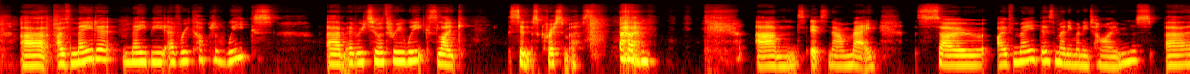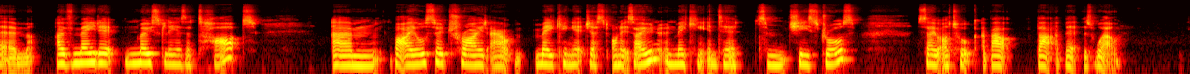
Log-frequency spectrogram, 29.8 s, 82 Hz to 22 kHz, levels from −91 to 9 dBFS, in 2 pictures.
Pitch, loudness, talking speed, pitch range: 190 Hz, -21 LUFS, 130 wpm, 170-220 Hz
